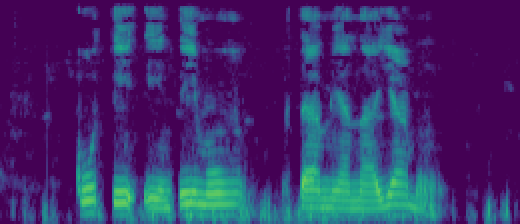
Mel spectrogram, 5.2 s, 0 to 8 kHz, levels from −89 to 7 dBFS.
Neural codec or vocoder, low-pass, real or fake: none; 7.2 kHz; real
